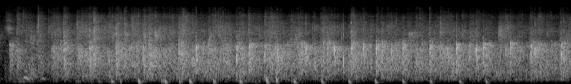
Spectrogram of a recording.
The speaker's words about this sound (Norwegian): Og så kan vi jo gi en eh, applaus eh, så langt.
